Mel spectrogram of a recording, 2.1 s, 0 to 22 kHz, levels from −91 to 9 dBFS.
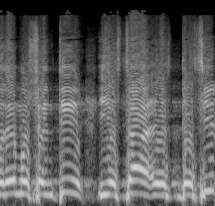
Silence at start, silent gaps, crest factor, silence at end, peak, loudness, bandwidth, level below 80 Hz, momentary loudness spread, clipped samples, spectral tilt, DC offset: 0 s; none; 12 dB; 0 s; -4 dBFS; -14 LUFS; 17.5 kHz; -50 dBFS; 4 LU; under 0.1%; -4 dB/octave; under 0.1%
